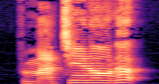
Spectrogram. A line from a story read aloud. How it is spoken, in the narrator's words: he yells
